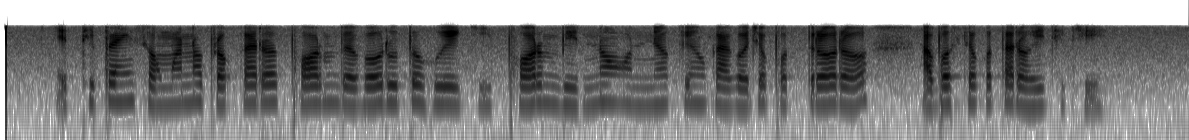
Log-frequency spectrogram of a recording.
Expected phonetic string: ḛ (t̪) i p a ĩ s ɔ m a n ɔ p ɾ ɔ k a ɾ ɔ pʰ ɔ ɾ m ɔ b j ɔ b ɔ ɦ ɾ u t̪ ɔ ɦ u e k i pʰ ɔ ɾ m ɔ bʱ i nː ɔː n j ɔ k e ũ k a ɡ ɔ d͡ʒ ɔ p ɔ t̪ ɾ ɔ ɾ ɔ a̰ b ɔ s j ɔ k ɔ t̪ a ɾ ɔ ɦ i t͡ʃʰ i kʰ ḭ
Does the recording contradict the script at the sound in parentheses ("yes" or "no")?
yes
